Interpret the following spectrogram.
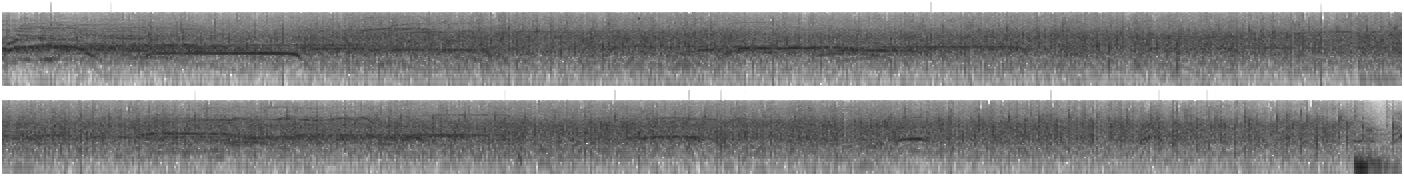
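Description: Long, steady applause from a large audience, with some voices and music faintly over it, dying down near the end.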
